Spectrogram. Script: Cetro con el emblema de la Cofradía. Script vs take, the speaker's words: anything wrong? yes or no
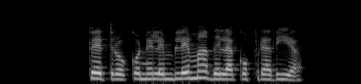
no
